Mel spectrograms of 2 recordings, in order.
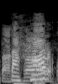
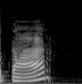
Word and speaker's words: Tahar: Bueno, se escribe T-A-H-A-R, no sé si sea Tajar o Tar. – Yo prefiero decir Tajar.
